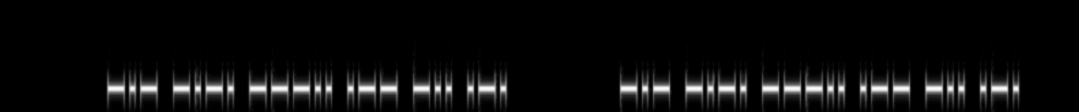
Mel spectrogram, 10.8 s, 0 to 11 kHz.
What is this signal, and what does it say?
Morse code, heard as a keyed tone, about 22 wpm, 700 Hz. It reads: KC8WDR KC8WDR
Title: USA Call Signs - 6 Characters - Repeated 2x - 22wpm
